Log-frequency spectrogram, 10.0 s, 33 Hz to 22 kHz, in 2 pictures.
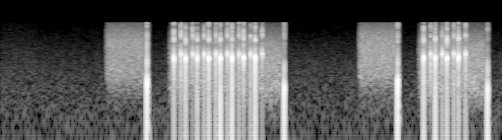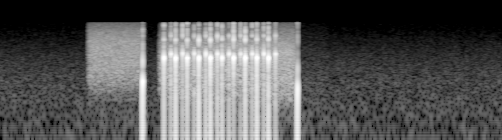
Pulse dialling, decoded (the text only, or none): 8 4 0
